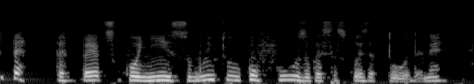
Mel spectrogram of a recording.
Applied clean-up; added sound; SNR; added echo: classical method spectral subtraction.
